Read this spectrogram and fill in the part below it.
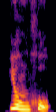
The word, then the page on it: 用户: yòng hù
